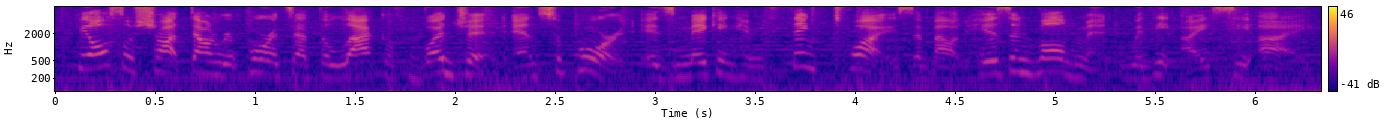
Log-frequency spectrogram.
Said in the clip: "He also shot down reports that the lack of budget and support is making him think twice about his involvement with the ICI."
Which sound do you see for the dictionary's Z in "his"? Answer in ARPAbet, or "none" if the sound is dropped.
Z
